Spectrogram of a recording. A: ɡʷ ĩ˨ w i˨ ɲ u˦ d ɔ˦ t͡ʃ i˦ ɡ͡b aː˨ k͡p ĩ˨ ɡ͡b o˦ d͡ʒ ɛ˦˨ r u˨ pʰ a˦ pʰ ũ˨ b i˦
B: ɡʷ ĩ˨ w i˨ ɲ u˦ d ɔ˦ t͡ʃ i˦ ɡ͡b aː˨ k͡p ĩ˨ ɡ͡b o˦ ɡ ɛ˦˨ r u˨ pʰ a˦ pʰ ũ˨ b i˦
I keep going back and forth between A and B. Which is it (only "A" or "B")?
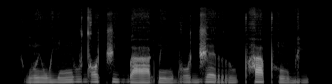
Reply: A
